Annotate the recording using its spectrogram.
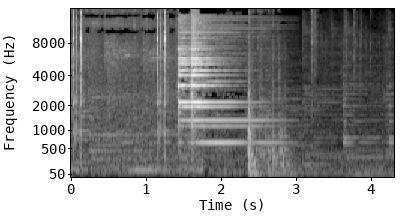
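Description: Subscribe-button sound effect: sharp mouse clicks, then a bright bell chime about a second and a half in that rings out and fades over about a second and a half. Soft background music plays underneath.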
